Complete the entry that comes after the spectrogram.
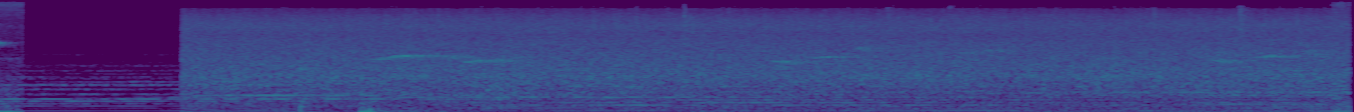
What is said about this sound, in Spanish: Respira y permite que el sonido del agua envuelva tus sentidos, relajándote y calmándote. Visualiza el río mientras escuchas sus sonidos.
